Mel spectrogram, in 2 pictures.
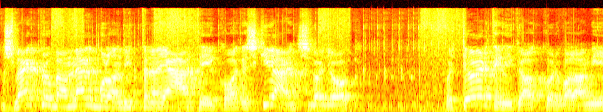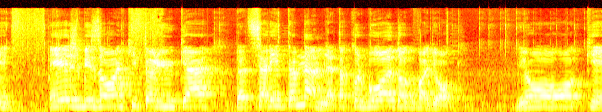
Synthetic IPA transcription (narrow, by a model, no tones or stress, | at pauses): moʃmɛk̚proːbaːlomːɛɡbolo̞nd̪iːt̪ːɒniɒjaːt̪eːko̞t̪eːʃkivaːɲt͡ʃivɒɟo̞k | hoct̪ørt̪eːnikɛɒkːo̞rvɒlɒmi | eːʒbizo̞ɲkit̪øɾyŋkɛt̪ɛːt̪sɛɾint̪ɛmnɛmlɛɛt̪ːɒkːo̞rbo̞ld̪o̞ɡʋɒɟo̞k | joːokeː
